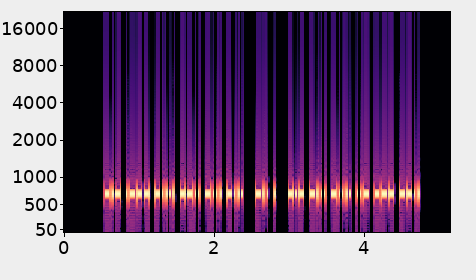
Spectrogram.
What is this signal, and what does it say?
Morse code, heard as a keyed tone, about 50 wpm, 700 Hz. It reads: KJ6ZBB DE KB6UOZ
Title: USA Callsign DE Callsign 50wpm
